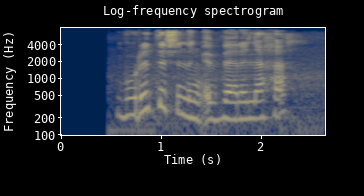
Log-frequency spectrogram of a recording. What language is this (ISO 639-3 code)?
bak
